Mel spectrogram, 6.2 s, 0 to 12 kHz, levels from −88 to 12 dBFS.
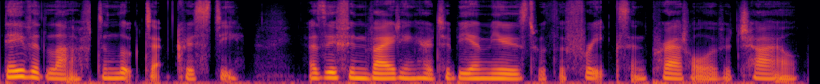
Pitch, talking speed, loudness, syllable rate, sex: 165 Hz, 205 wpm, -20 LUFS, 5.4 syllables/s, female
